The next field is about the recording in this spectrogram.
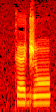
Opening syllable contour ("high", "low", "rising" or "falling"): high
